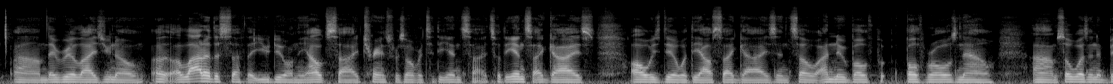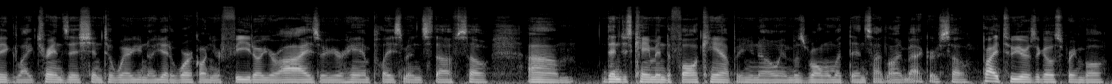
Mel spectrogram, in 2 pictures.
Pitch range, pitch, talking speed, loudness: 105-110 Hz, 105 Hz, 250 wpm, -23 LUFS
